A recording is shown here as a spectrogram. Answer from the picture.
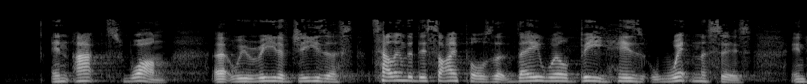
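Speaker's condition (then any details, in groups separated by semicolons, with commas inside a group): No condition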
